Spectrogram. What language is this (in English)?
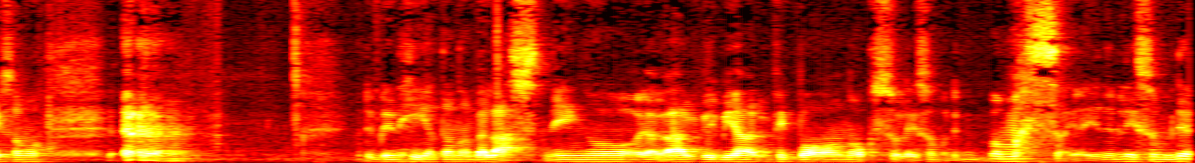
Swedish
